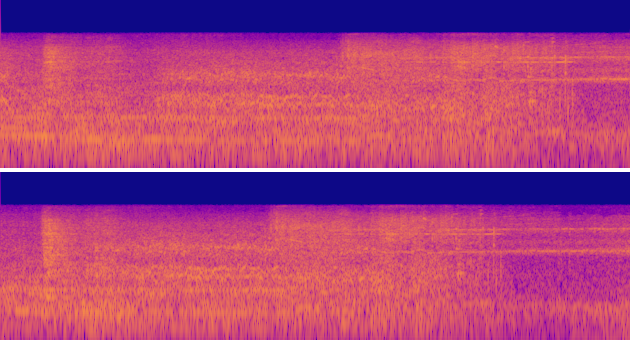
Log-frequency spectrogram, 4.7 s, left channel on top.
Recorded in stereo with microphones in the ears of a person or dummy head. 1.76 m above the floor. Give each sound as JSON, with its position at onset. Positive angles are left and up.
{"t": 0.3, "sound": "a zipper", "side_deg": -45, "distance_m": 1.8}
